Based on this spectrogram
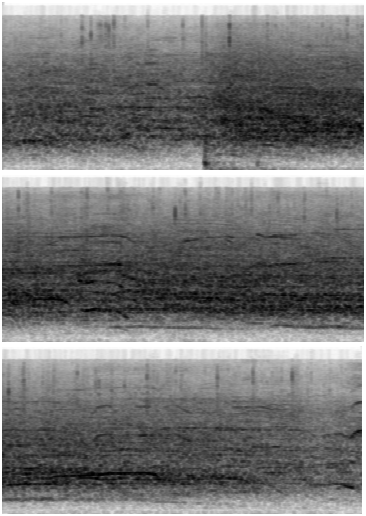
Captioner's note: crowd chatter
